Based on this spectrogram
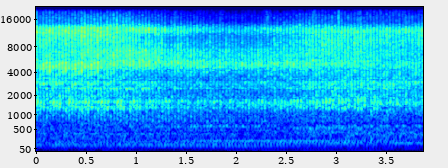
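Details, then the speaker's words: Land Rover Defender 90 TD5 after a new Denso starter motor and earth straps were fitted: even, quick diesel clatter at idle, steady in level with no misses or knocks, a healthy smooth-running engine. "That sounds a lot better. That's purring away."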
